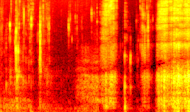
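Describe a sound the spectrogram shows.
A man slurps noodles loudly close to a microphone.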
